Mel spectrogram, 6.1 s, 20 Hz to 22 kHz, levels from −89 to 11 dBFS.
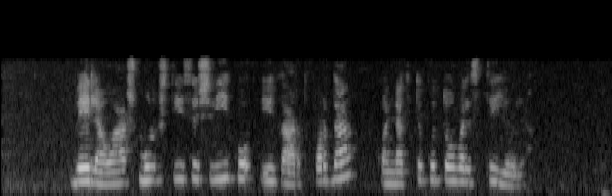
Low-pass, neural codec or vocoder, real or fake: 7.2 kHz; none; real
